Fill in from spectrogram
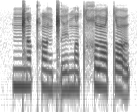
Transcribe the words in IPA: ŋ͡ǁɛ̃qʰãɡ͡ǁɛ̤nõtˤ χʊːtˤʊː

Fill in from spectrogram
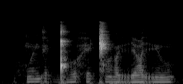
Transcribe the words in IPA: xʷɛ̃ ɡɛɡ͡ǃo heǁɔ̃ɾɔrʲɑ rʲũ

